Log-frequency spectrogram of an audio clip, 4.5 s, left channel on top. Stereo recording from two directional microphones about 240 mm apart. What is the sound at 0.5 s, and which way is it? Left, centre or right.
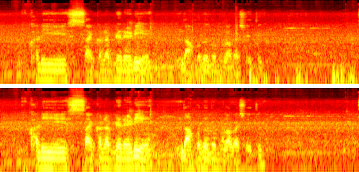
Speech, centre.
